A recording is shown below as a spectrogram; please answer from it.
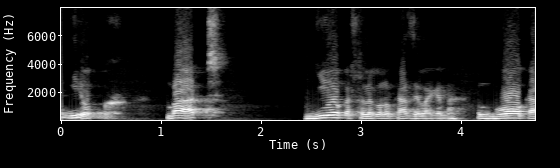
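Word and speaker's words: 기역: এখন আমি একটু আগেই বলেছিলাম ক্লাসের শুরুতেই যে স্যার, আপনারা অনেকেই আছেন এটাকে গিয়ক পড়েছেন। গিয়ক অ্যাকচুয়াল উচ্চারণটা হচ্ছে গিয়ক, বাট গিয়ক আসলে কোনো কাজে লাগে না, গ কাজে লাগে।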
